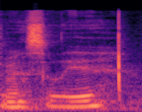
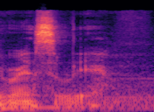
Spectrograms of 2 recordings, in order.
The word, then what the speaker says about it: Rensselaer: How do I pronounce Rensselaer? Rensselaer. If you're from Rensselaer, it would be Rentler. But I say Rensselaer.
